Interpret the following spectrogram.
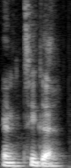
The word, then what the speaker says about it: Antigua: is this bit about the pronunciation of Antiga is it Antiga or Antiga because while we were there the locals called it Antiga so what do you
